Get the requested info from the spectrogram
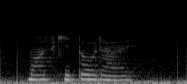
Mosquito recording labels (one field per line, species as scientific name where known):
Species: mosquito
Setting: cup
